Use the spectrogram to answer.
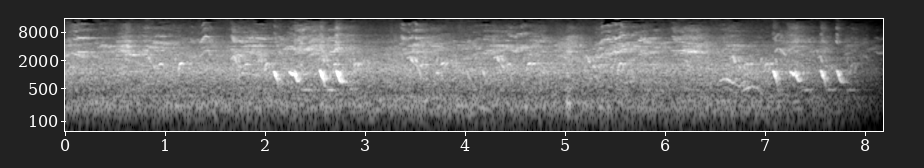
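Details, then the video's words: Green Oriole (Oriolus flavocinctus) near Port Douglas, Northern Queensland, Australia, 17 October 2013, calling in early morning: two bursts of three or four loud, liquid, mid-pitched notes against a busy chorus of other birds. "Green Oriole Call"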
